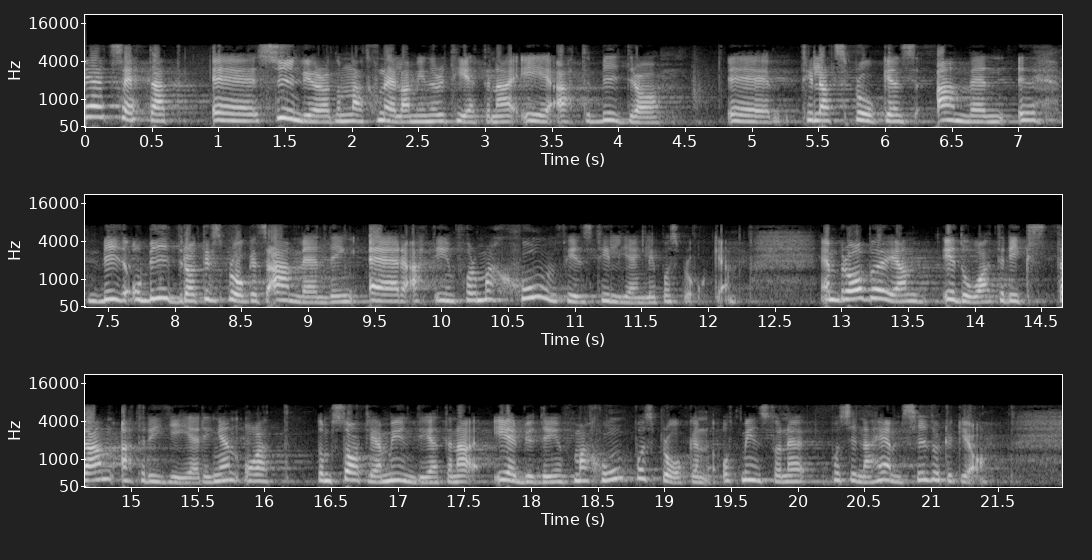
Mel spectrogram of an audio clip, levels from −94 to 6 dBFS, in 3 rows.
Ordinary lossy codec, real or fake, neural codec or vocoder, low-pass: none; real; none; 7.2 kHz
